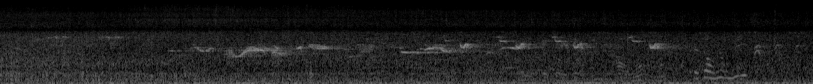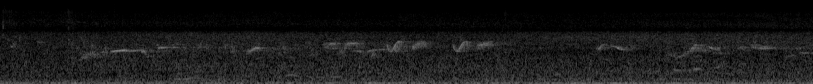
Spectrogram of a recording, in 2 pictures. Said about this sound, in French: Si comme moi vous vous posez la question, ces oiseaux sont-ils authentiques ? Eh bien, je vous répondrai que non. En fait, ils ont mis des enceintes extérieures pour diffuser ce son. Donc en fait, ce sont des tricheurs.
